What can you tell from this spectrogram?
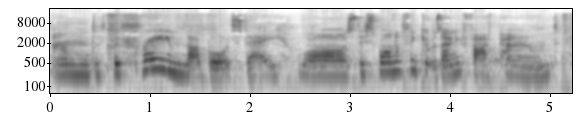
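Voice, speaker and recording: Over noticeable background noise, a woman with a fairly high pitch and ordinary pitch variation speaks at a fairly slow pace with hardly any pauses. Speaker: lifestyle vlogger. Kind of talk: casual vlog talk to camera.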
